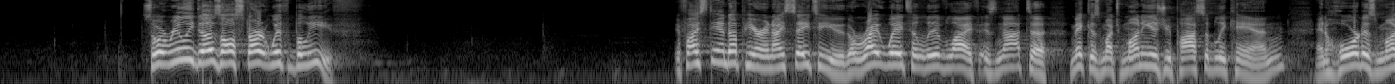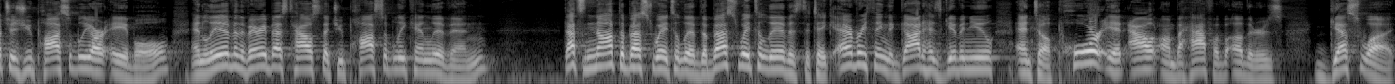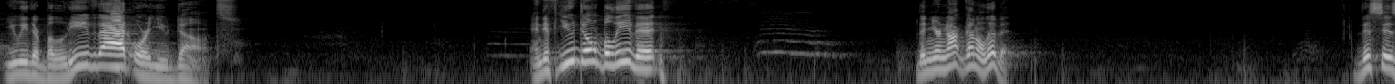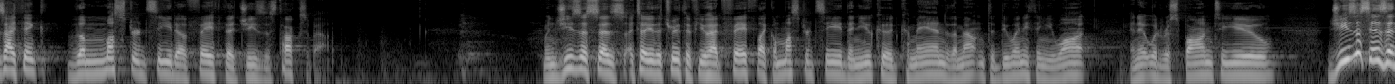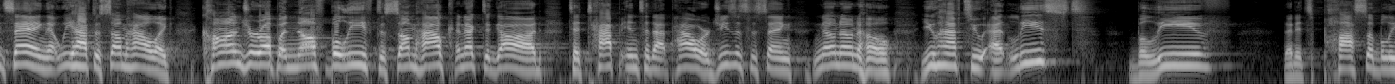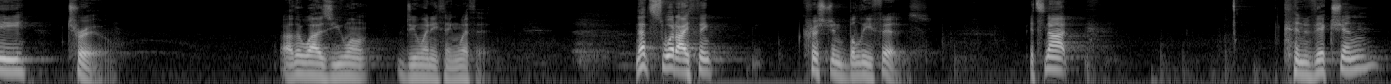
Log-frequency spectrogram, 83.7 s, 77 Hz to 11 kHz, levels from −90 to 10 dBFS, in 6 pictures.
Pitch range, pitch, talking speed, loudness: 135-220 Hz, 175 Hz, 150 wpm, -21 LUFS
